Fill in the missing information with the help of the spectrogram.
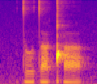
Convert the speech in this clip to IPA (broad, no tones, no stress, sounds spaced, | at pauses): t ɤ t a ǃʰ a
